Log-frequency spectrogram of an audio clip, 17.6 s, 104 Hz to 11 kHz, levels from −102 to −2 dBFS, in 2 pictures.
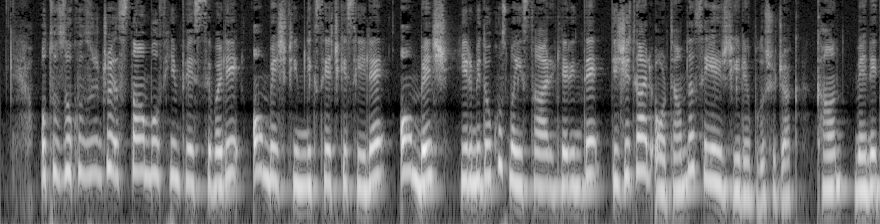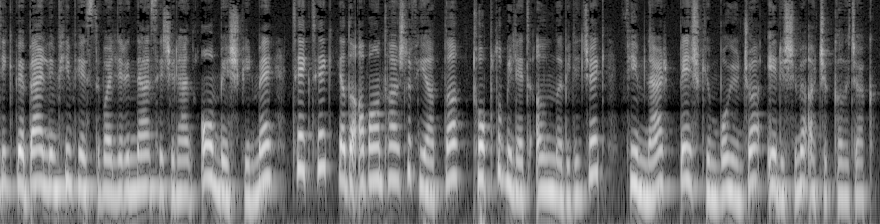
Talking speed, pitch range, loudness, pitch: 135 wpm, 210-270 Hz, -23 LUFS, 235 Hz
